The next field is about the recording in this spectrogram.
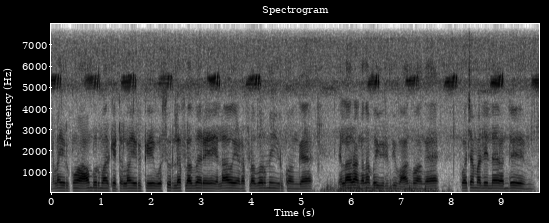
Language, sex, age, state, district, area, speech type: Tamil, male, 18-30, Tamil Nadu, Dharmapuri, urban, spontaneous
